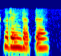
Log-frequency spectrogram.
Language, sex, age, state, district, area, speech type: Tamil, female, 30-45, Tamil Nadu, Dharmapuri, rural, conversation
